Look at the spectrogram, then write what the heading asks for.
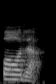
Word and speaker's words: পরা: একইভাবে পরা মানে কি, পরিধান করা, পরা, যেহেতু র, জিভটা সামনের দিক থেকে উচ্চারিত হবে, পরা।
